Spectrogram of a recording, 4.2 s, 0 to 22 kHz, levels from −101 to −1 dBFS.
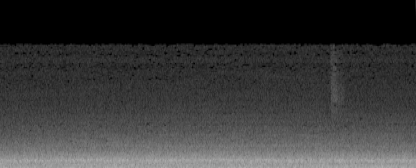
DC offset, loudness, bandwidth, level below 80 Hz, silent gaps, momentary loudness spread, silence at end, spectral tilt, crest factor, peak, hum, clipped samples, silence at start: under 0.1%; -34 LUFS; 16.5 kHz; -44 dBFS; none; 1 LU; 0 s; -6 dB/octave; 12 dB; -22 dBFS; none; under 0.1%; 0 s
